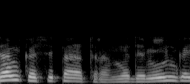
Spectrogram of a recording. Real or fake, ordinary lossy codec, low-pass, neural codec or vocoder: fake; Opus, 24 kbps; 3.6 kHz; codec, 16 kHz, 16 kbps, FreqCodec, smaller model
